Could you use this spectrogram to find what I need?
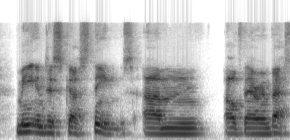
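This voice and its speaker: A man talks in a British accent. His tone is bright and sharp. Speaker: index options sales executive. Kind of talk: interview. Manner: halting, many fillers.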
